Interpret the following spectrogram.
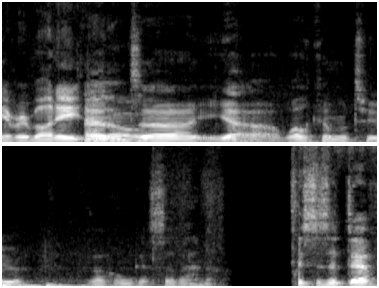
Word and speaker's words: Vurhonga: Vurhonga? Yeah, that's good. Vurhonga. Silent H. Us Brits like those silent letters, so that's good.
